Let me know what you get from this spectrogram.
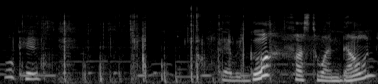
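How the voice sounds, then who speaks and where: A young woman from Uganda, a vlogger, unboxing outdoors in a village yard, talking with giddy excitement, laughing often and exclaiming. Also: mid-range voice, takes it slowly. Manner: giggly, breathless with excitement, frequent laughs and exclamations. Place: outdoors in a rural village yard, seated on a mat.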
